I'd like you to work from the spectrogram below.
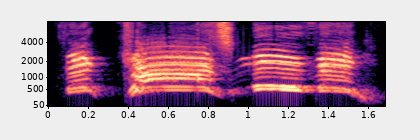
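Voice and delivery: put-on very high, loud child's scream. A narrator's reading. Joe to dad as car rolls away, screaming. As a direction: scream the alarm, stretching the words. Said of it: "He's screaming".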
